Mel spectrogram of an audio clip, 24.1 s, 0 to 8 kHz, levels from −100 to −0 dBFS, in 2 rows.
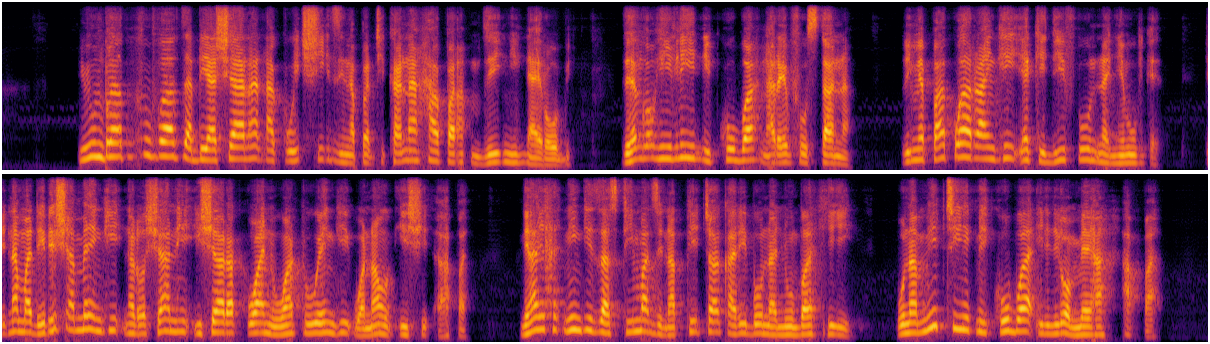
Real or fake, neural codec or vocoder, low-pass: fake; codec, 16 kHz in and 24 kHz out, 0.6 kbps, FocalCodec, streaming, 2048 codes; 7.2 kHz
